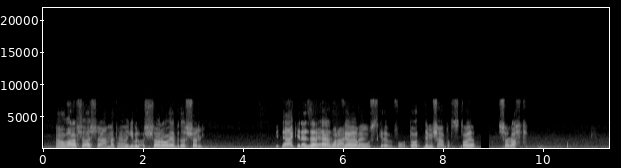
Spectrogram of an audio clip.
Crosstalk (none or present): present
